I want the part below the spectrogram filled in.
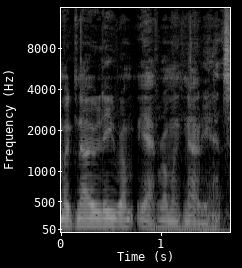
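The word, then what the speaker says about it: Romagnoli: R mcnell is injured um R magnoli yeah ROM magnoli that's how you say it so we actually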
